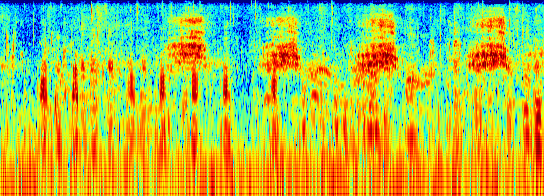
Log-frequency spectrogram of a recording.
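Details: Desi ducks swimming in a pond on a small village farm in India give harsh, raspy quacks roughly once a second over a busy background of clicks and splashy noise.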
